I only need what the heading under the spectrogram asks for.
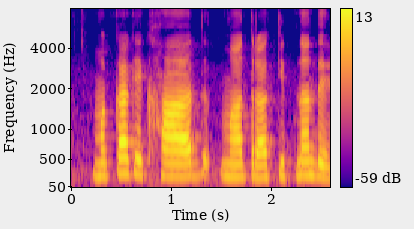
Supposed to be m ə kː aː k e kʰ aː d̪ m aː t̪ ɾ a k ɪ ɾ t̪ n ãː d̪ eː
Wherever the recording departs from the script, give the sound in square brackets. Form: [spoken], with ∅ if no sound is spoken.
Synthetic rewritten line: m ə kː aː k e kʰ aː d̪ m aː t̪ ɾ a k ɪ [∅] t̪ n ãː d̪ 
